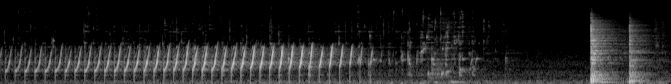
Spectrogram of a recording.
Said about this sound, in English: Right now he's sanitizing the bottles. He pours a cleaning solution into each one through a funnel, and as the liquid goes in, air escapes, creating this little bubbly crescendo.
